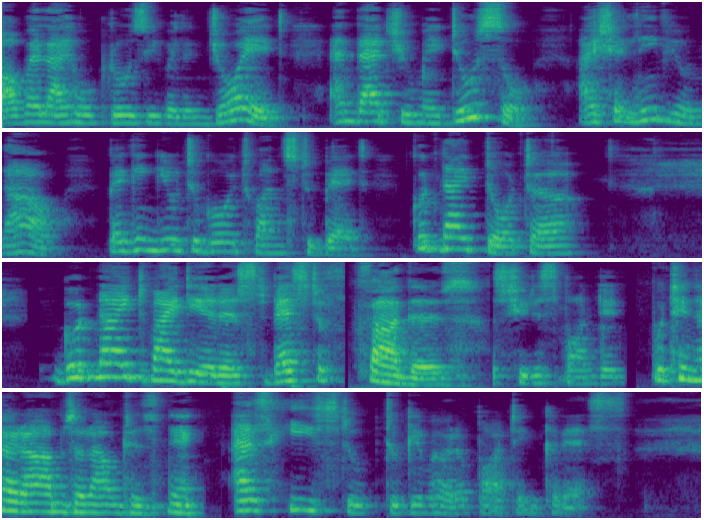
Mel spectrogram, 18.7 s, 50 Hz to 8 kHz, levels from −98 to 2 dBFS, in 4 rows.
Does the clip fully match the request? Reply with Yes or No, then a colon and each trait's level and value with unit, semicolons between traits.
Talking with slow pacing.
No: average, 170 wpm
